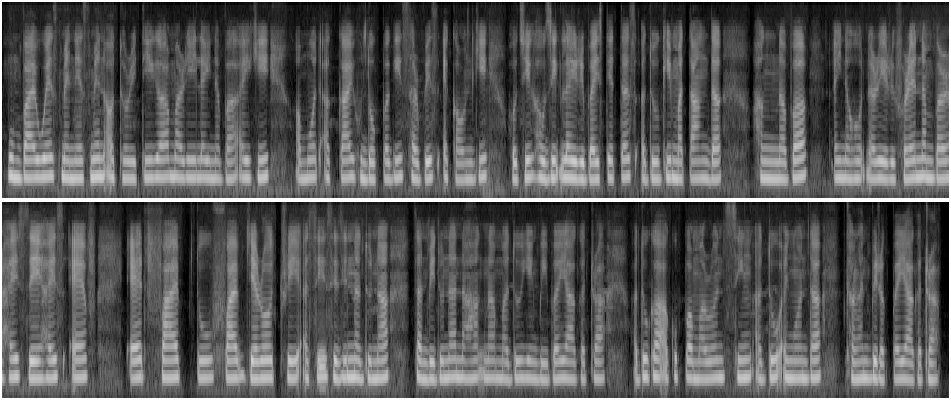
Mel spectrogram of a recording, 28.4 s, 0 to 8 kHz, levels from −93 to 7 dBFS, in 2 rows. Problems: none marked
